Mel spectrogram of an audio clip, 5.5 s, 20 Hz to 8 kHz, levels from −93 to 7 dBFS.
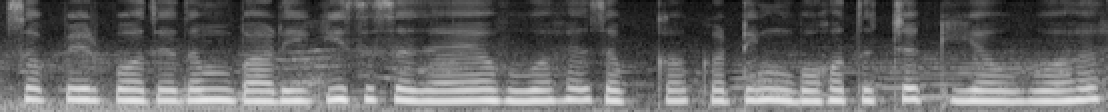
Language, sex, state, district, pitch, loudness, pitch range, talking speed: Hindi, female, Bihar, Patna, 245 Hz, -12 LUFS, 235-255 Hz, 175 wpm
